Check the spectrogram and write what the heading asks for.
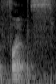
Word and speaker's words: Frint: If you haven't met the Frints. – How do you spell that? – F-R-I-N-T, like Flint, but with an R. – F-R-I-N-T, okay.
